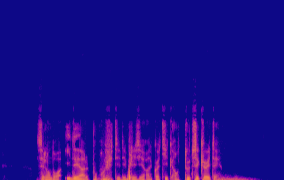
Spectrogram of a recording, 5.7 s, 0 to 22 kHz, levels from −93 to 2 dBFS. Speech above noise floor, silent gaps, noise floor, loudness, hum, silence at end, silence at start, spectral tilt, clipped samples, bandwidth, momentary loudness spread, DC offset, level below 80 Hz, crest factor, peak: over 57 dB; none; under -90 dBFS; -33 LUFS; none; 0.8 s; 0.75 s; -6 dB/octave; under 0.1%; 9.2 kHz; 16 LU; under 0.1%; -50 dBFS; 22 dB; -14 dBFS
